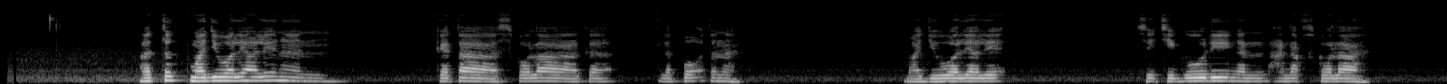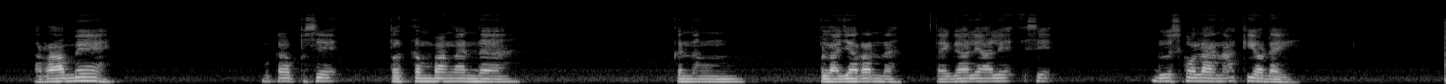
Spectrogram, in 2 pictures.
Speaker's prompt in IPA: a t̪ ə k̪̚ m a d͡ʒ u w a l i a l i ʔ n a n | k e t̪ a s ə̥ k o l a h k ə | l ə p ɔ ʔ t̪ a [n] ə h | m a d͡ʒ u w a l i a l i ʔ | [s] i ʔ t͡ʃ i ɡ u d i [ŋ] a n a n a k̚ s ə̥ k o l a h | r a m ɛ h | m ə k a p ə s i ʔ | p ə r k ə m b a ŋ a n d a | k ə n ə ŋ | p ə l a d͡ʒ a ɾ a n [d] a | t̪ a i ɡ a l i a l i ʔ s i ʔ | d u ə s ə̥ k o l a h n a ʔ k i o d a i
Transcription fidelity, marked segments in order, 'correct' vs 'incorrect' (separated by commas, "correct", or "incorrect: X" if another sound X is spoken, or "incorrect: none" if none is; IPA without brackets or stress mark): correct, correct, correct, correct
